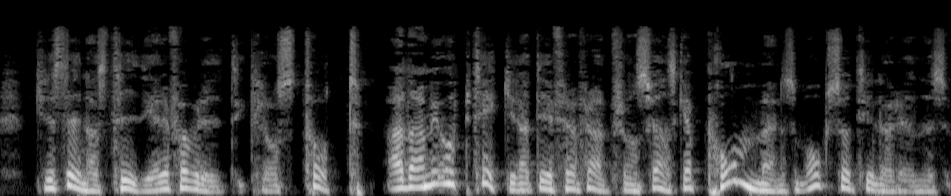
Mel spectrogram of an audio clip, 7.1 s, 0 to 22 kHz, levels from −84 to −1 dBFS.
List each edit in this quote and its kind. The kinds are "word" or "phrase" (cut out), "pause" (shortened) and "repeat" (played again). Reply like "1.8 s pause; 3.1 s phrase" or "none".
2.8 s pause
